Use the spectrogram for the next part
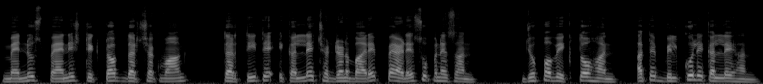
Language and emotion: Punjabi, fearful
